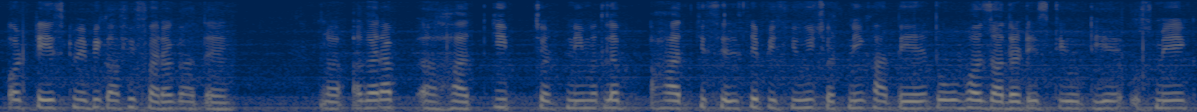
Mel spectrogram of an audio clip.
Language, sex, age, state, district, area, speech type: Urdu, female, 30-45, Delhi, Central Delhi, urban, spontaneous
